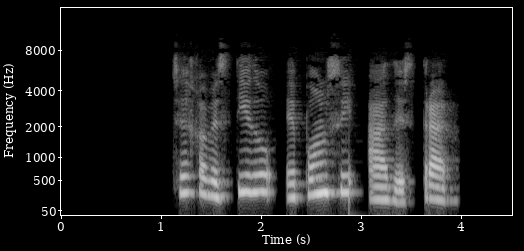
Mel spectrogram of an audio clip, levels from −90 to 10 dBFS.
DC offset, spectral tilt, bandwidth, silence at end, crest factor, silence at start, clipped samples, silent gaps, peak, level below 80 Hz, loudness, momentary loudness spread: under 0.1%; -6 dB/octave; 7.8 kHz; 0.55 s; 18 dB; 1.15 s; under 0.1%; 2.17-2.25 s, 3.56-3.62 s; -2 dBFS; -66 dBFS; -18 LUFS; 8 LU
